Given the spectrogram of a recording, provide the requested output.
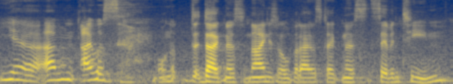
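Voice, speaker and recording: Noticeable background noise is present. The woman speaking keeps a moderate pace. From South Africa, Cape Town. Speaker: forensic accountant, arthritis patient. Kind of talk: interview testimony. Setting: video call. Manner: halting, many fillers.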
